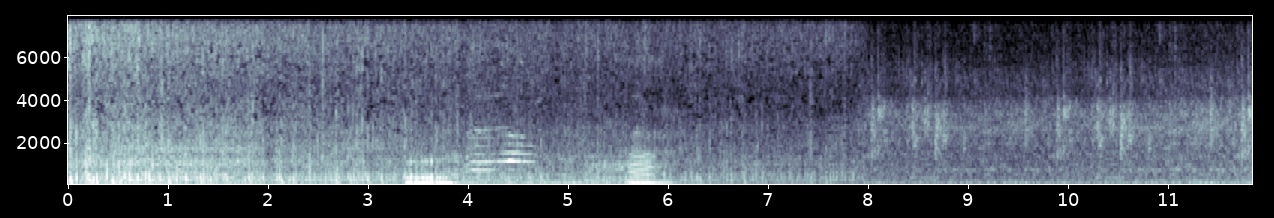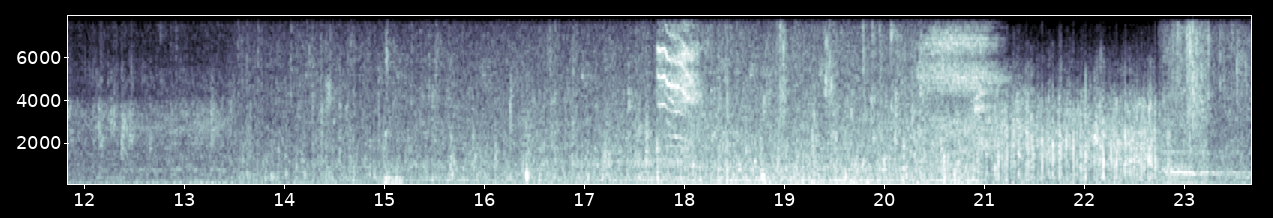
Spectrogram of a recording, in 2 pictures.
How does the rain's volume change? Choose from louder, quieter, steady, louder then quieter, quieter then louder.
quieter then louder.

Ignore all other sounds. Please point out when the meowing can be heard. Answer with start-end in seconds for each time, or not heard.
3.4-5.8, 17.7-18.9.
